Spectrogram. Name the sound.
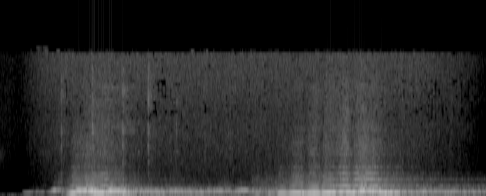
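ural owl call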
